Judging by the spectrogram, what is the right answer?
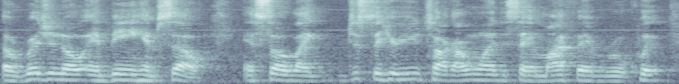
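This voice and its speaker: A man from the Pacific Northwest with a slightly high voice hosts a casual interview. He speaks in a slangy, roundabout way. The room echoes noticeably and there is faint noise. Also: fairly even intonation, brisk, a little mellow. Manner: slangy, discursive, often says "you know what I mean". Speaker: podcast host, interviewer. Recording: roomy echo, faint background noise.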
